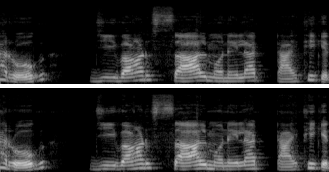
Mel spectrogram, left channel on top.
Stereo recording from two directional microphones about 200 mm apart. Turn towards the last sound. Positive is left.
turn(degrees=-15)  # may be behind; listen again after turning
